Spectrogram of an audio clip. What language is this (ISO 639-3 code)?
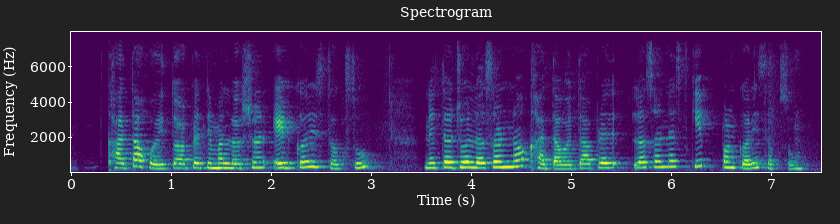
guj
